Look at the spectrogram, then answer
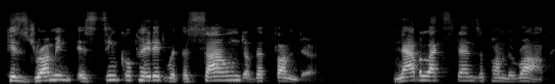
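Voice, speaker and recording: Man, stage directions reader, even measured narration, slightly high pitch. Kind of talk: reading stage directions aloud.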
